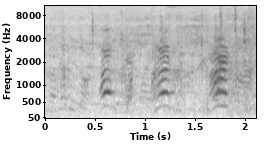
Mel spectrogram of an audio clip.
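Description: Short, high-pitched shouted calls repeated about twice a second, a person urging on the horse pulling a marathon-driving carriage.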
